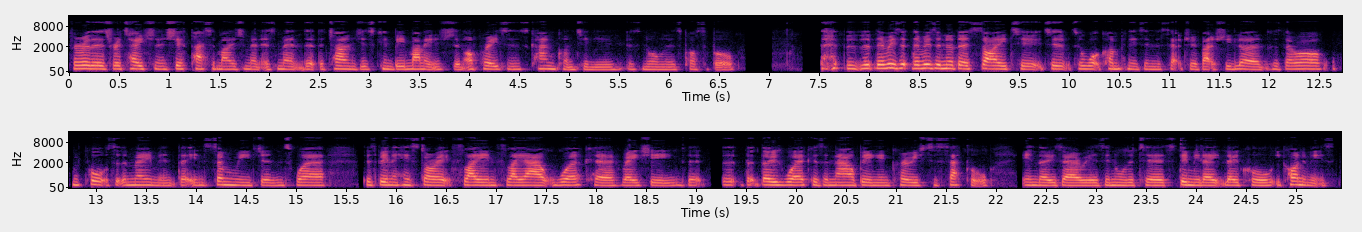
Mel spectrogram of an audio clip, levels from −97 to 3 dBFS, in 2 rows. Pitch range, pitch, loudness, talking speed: 180-205 Hz, 195 Hz, -22 LUFS, 185 wpm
